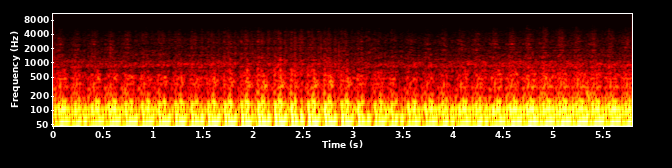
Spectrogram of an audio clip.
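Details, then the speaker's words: 2014 Range Rover Sport supercharged V8, started misfiring while overtaking: heavy lumpy idle with uneven chuff about three times a second; two cylinders zero compression, suspected stuck or bent valves. "the guy said he was trying to overpass and it just started misfiring did a compression we got two dead cylinders zero compression"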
